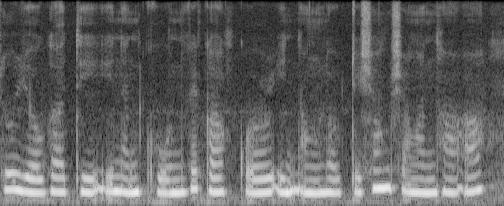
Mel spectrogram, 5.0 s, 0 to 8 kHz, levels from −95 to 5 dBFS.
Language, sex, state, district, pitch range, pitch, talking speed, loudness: Mizo, female, Mizoram, Aizawl, 200-225 Hz, 210 Hz, 180 wpm, -11 LUFS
